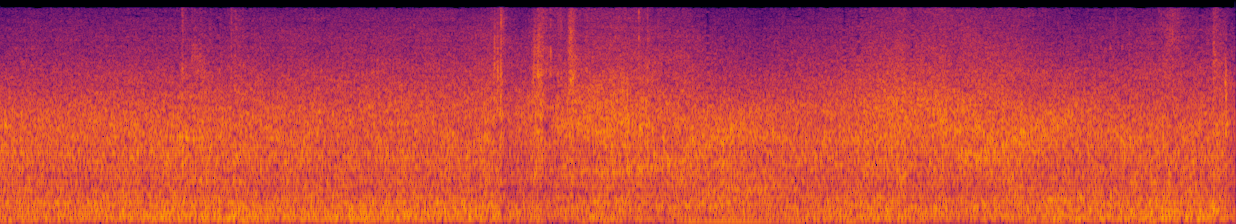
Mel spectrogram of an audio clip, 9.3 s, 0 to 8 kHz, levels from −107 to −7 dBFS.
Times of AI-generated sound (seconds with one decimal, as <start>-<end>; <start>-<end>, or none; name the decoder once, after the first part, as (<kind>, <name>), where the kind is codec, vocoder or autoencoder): 1.7-5.2 (codec, DAC)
